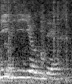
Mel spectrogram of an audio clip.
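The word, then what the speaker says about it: Bibliander: Bibli Yonder. Ça s'écrit comment?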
